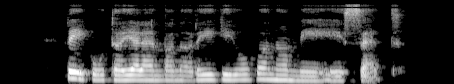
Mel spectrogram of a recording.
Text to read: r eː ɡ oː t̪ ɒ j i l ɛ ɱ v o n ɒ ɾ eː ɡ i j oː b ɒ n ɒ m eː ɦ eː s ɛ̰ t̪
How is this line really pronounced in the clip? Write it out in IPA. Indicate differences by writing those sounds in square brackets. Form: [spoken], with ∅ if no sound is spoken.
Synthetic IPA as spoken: r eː ɡ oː t̪ ɒ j [ɛ] l ɛ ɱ v [ɒ] n ɒ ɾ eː ɡ i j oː b ɒ n ɒ m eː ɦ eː s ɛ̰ t̪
